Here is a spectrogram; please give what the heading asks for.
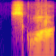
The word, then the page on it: squaw: American English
